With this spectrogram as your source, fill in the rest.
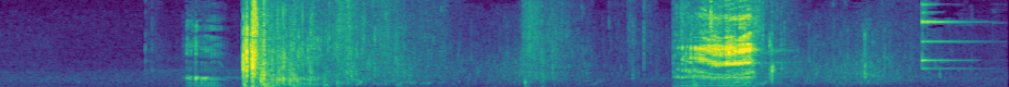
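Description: Water splashes as something plunges into it.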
